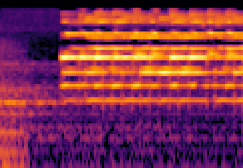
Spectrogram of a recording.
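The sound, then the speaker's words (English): A telephone rings with a bright, trilling electronic bell tone as a call is placed to a fan. It starts abruptly after a brief quiet moment and continues steadily and fairly loud until the end, with no one talking. “Let's do fan phone call.”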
